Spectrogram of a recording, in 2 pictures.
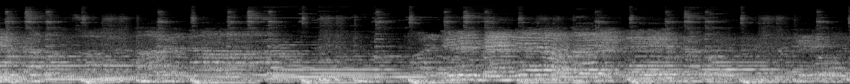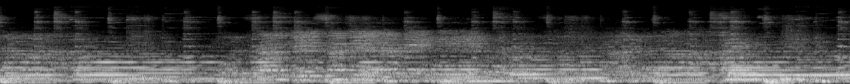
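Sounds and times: group singing worship song: 0:00.0 - 0:17.0
instrumental accompaniment with beat: 0:00.0 - 0:17.0.

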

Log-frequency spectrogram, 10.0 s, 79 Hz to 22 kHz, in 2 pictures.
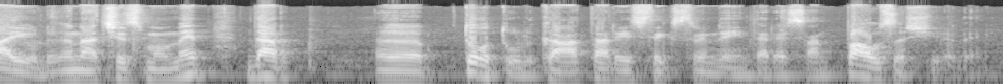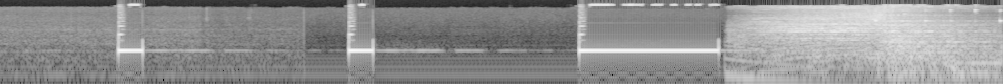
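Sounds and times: countdown beeps: 0:05.6 - 0:05.9, 0:06.8 - 0:08.7.

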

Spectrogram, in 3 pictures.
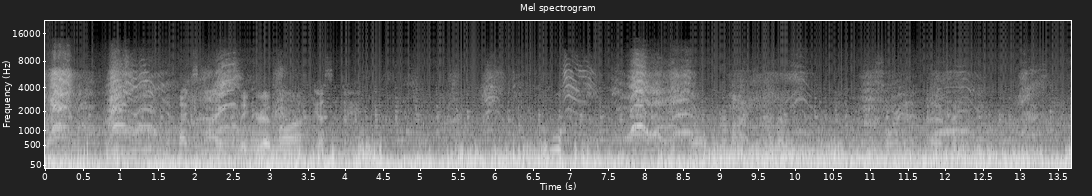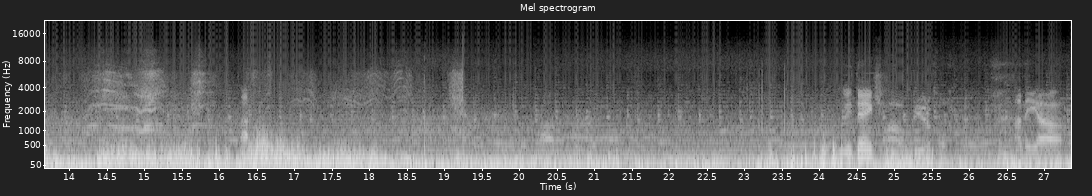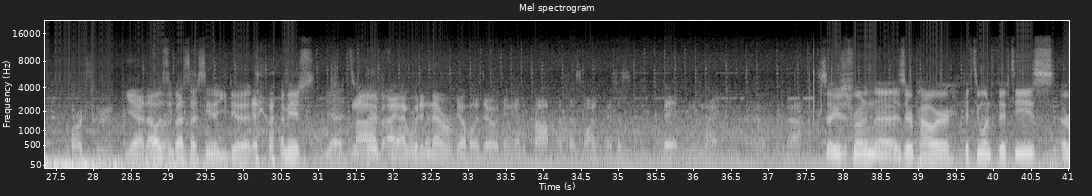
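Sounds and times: wind buffeting microphone: 0:00.0 - 0:34.6, 0:38.0 - 0:41.0
drone motors whining: 0:00.0 - 0:41.0.

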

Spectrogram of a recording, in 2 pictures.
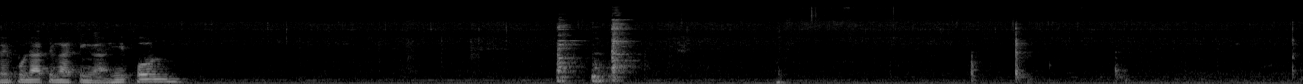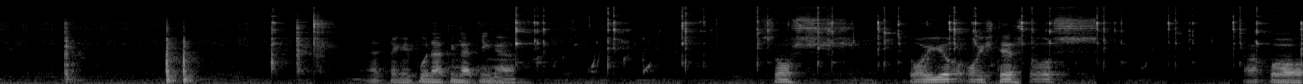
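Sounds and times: faint sizzle: 0:00.0 - 0:26.0
spatula stirring noodles in pan: 0:06.7 - 0:14.4, 0:18.2 - 0:26.0.

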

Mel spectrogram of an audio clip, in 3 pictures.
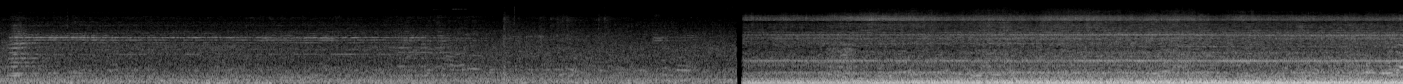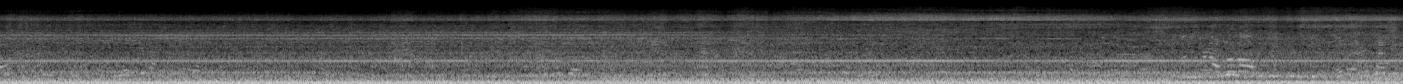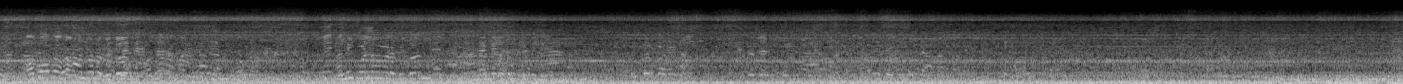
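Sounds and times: pump engine droning with whine: 0:07.4 - 0:42.0.

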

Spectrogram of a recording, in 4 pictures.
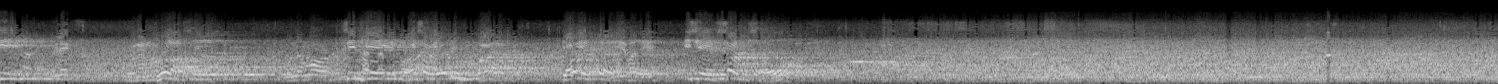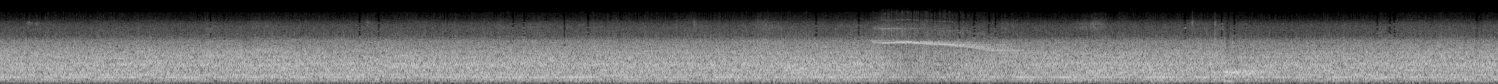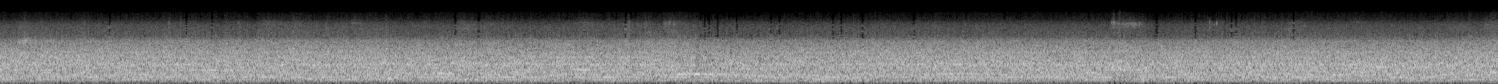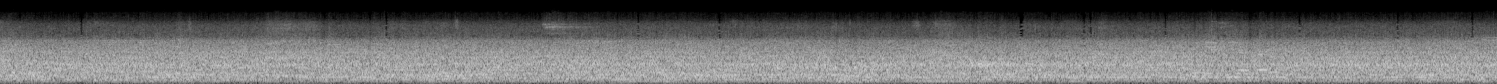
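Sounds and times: loud noise hiss: 0:00.0 - 0:59.9
falling whistle-like tone: 0:08.5 - 0:09.0, 0:23.6 - 0:25.3.

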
